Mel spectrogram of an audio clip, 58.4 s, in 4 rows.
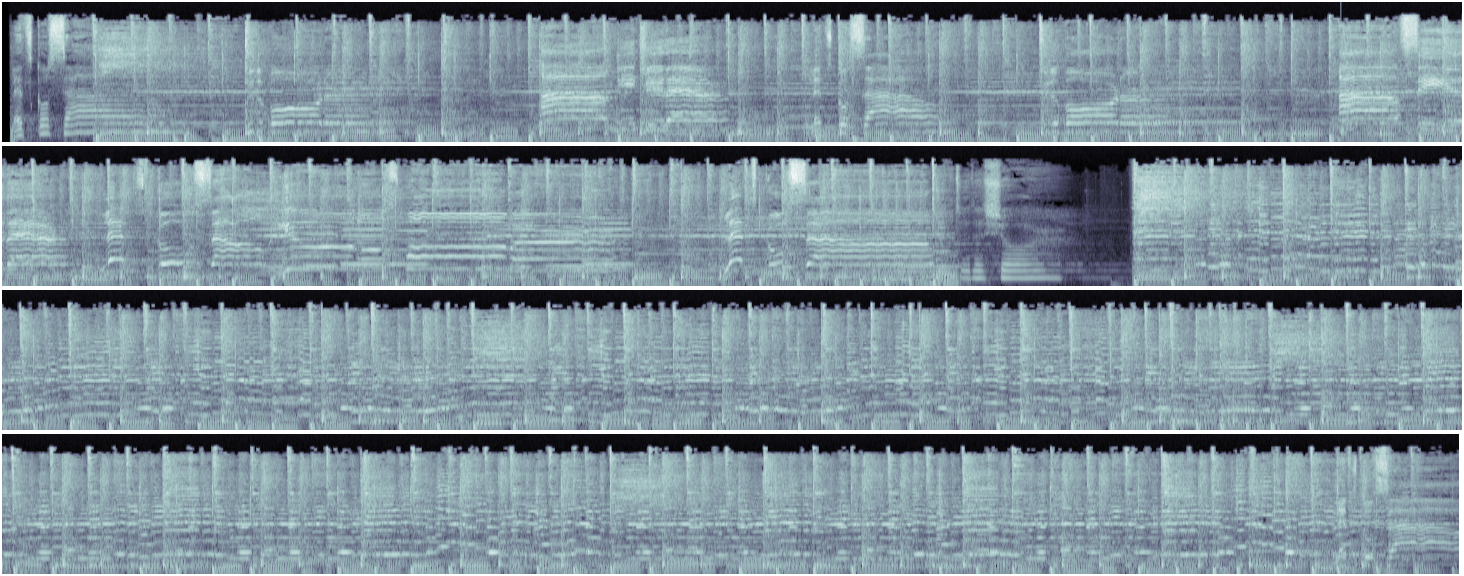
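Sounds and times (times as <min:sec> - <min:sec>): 
Irish band playing: 0:00.7 - 0:24.4, 0:25.7 - 0:58.3.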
